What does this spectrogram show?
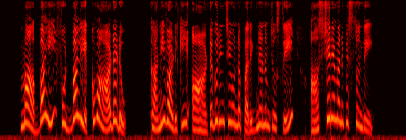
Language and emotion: Telugu, surprised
